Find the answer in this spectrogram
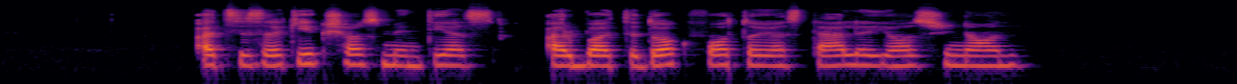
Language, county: Lithuanian, Vilnius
